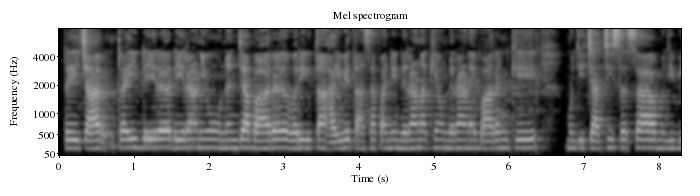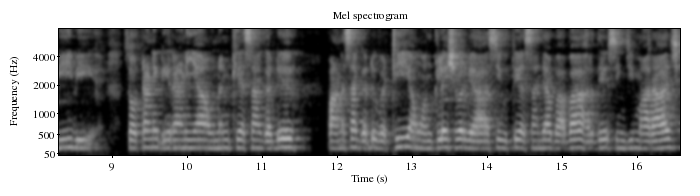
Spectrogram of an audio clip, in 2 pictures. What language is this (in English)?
Sindhi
